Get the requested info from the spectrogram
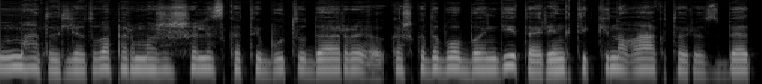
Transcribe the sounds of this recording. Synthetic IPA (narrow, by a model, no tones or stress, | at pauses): mɑːt̪oːt̪lʲiɛt̪ʊʋɐpʲɛrmɐʒɐʃɐlʲɪskɐt̪t̪ːɐɪbuːt̪uːd̪ɐrkɐʃkɐd̪ɐbʊʋoːbɐnʲd̪ʲiːt̪ɐɾʲɪŋkt̪ʲɪkʲɪnoːɑːkt̪oːɾʲʊsbʲɛt̪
